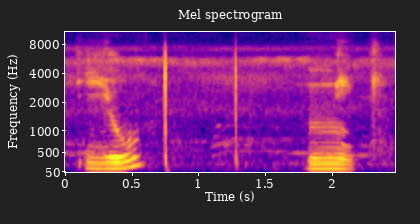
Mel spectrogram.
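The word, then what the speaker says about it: unique: আবার ইউনিক, এখানে ভালো করে খেয়াল করে দেখো, ইউ আছে, তার ঠিক পরেই একটি কনসোনেন্ট আছে এবং তার ঠিক পরে একটি ভাওয়েল আছে। তো যদি ইউ এর পর একটি মাত্র কনসোনেন্ট থাকে এবং ঠিক তার পরেই একটি ভাওয়েল থাকে, তাহলে ইউ এর উচ্চারণ ইউ এর মতো হবে, যেমনটি এই ওয়ার্ডের সঙ্গে হয়েছে।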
